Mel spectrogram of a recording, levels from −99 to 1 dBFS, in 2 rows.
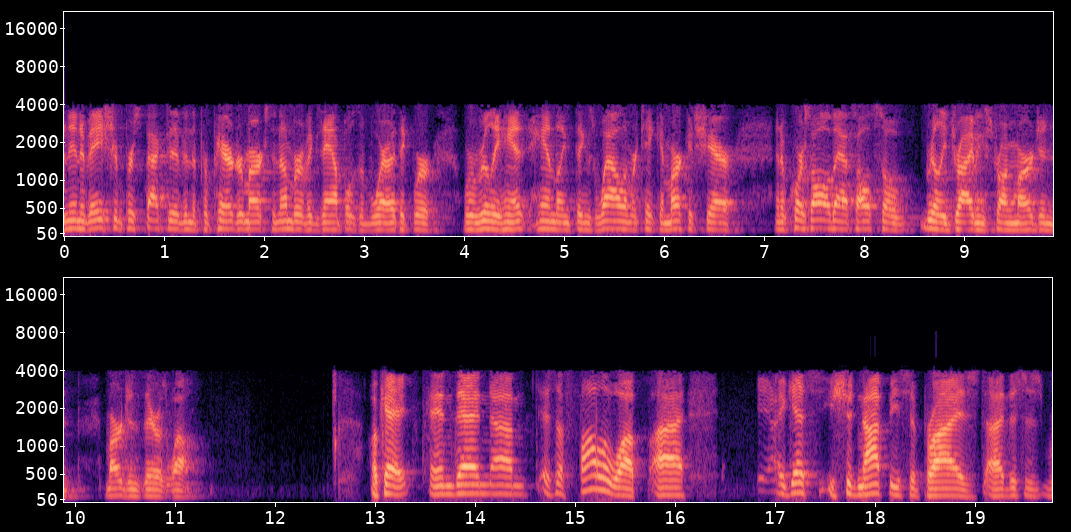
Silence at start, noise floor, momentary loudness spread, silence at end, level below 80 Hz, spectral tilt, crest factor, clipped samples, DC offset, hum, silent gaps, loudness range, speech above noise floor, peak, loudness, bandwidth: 0 s; -75 dBFS; 10 LU; 0 s; -58 dBFS; -4 dB/octave; 20 dB; under 0.1%; under 0.1%; none; none; 4 LU; 55 dB; 0 dBFS; -20 LUFS; 4.2 kHz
